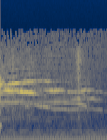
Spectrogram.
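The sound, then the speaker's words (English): Cats fighting, yowling and caterwauling in a tense standoff, long wavering howls that rise and bend, fairly loud, with a second cry joining in near the end. No one speaks. “What's that? Cats. Oh, I'll break that up.”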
